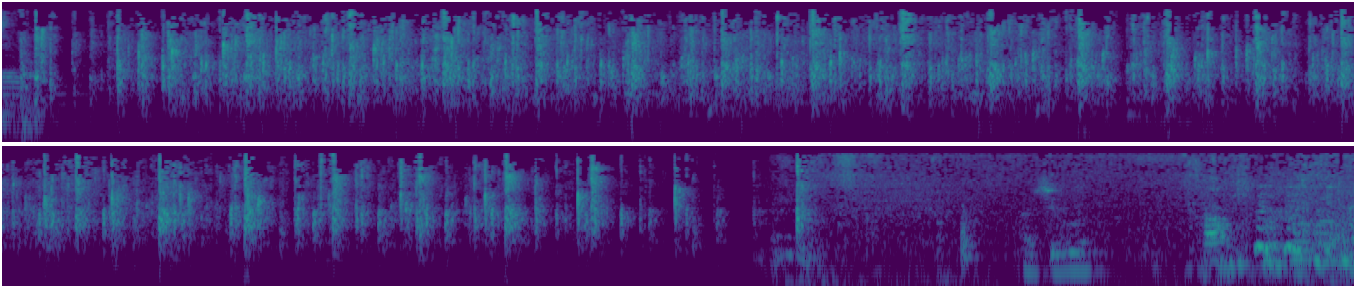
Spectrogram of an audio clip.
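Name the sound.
warm applause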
